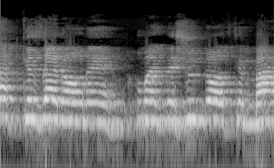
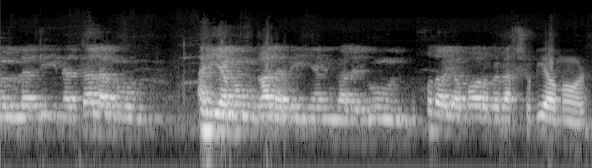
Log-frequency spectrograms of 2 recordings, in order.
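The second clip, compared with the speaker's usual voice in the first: closing prayer; 10 semitones lower than usual. Acted. Preacher leading the closing prayer for the mourners, low and humble. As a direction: plead humbly with God.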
